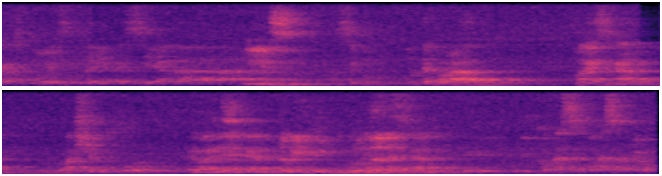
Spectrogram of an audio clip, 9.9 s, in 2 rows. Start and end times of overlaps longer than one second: 6.4-8.1

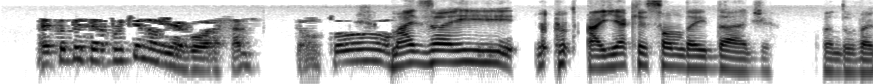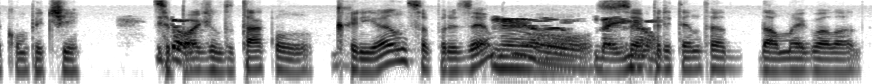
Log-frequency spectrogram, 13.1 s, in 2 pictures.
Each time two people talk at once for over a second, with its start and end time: 10.2-11.5

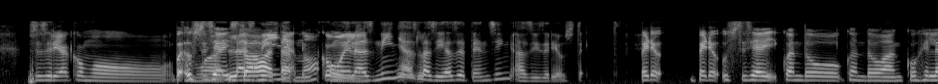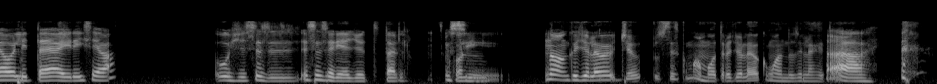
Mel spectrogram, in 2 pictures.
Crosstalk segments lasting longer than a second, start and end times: 1.8-3.7

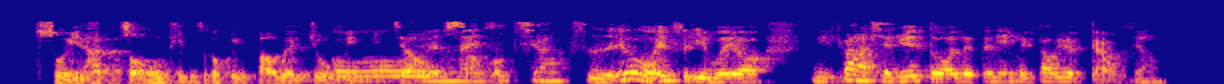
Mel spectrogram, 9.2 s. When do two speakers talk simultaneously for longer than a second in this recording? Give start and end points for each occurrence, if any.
2.5-3.8

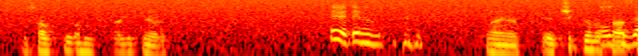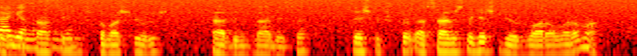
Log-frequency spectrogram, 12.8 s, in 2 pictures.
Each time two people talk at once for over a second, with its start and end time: 5.9-7.2

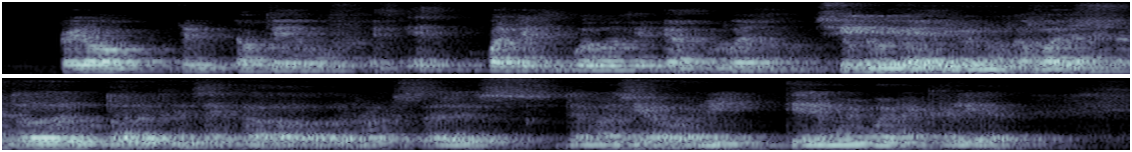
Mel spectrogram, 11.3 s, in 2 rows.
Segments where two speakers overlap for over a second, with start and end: 4.2-6.0

